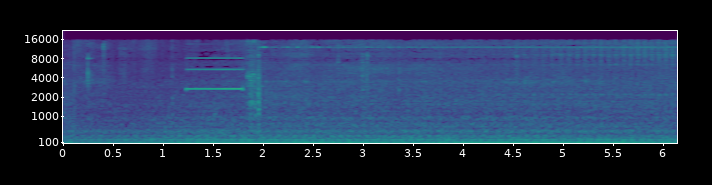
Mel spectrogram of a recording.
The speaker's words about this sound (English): So that pump is slowly ramping up.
